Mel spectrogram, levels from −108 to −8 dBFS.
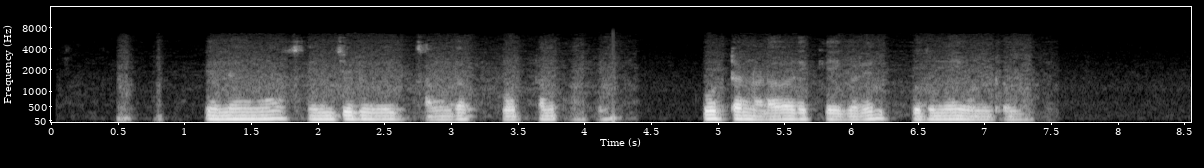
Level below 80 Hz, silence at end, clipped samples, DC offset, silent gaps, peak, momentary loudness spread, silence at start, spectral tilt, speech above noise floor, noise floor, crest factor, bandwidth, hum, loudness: -48 dBFS; 1.2 s; under 0.1%; under 0.1%; none; -4 dBFS; 15 LU; 0.5 s; -12.5 dB/octave; 57 dB; -79 dBFS; 20 dB; 4.5 kHz; none; -23 LUFS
